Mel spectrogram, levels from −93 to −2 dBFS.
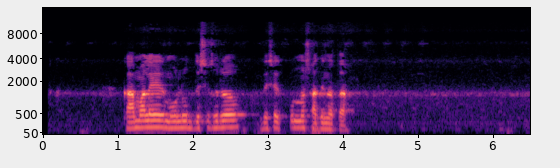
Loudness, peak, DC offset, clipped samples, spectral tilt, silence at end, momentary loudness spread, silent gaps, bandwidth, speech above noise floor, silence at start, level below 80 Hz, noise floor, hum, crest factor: -26 LUFS; -8 dBFS; under 0.1%; under 0.1%; -6 dB/octave; 2.35 s; 14 LU; none; 10.5 kHz; 34 dB; 1.1 s; -64 dBFS; -60 dBFS; none; 22 dB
